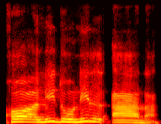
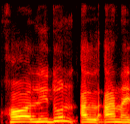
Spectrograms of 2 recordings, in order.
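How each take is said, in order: First: The words are linked with an added i sound. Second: Each word is said separately, without linking.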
